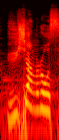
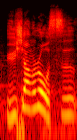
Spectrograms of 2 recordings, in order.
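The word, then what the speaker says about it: 鱼香肉丝: 붙어 있기 때문에 그런 스촨 음식 중에서 뭐 중국어로 하면 뭐 위샹로스 하는 어향육사, 그게 네네. 발음 한번 다시. 위샹로스.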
